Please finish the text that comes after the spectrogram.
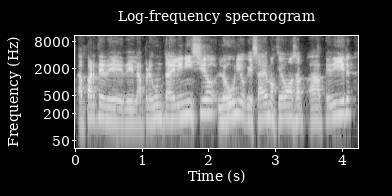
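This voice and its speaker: A man's voice: on the high side, brisk, bright, forceful tone. A man hosting a casual, unscripted interview, effusive and enthusiastic toward his guest. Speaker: host of a live interview show.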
